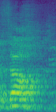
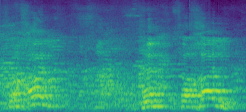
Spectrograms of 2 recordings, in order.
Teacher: عايزين ننطق اللام بالسكون والفاء بالفتح والخاء بالفتح · Shown in: second take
